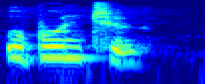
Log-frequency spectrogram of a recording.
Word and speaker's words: Ubuntu: Ubuntu.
